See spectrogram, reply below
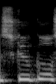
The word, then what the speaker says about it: Schuylkill: And we do not pronounce the first L. – Yeah, it's one of those deals where it's like you don't or the why? I said the word skookle so many times before I ever saw it written anywhere.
